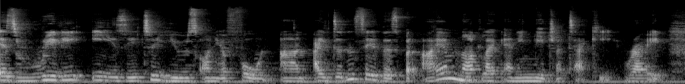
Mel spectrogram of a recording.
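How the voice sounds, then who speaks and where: A woman's very deep, low voice in a Trinidadian accent, at a fairly slow pace with ordinary pitch variation, amid noticeable background noise and audible room echo. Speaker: business consultant and coach. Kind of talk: casual vlog talk.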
